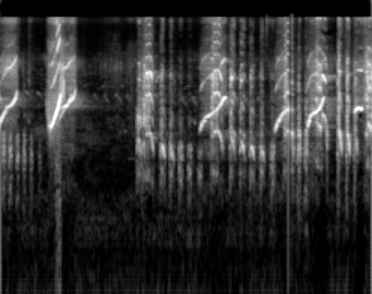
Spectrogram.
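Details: Grey francolin held by an owner who cues it with a whistle. A sharp rising shriek comes first, then a pause, then dense chattering pulses woven with repeated rising whistles.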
